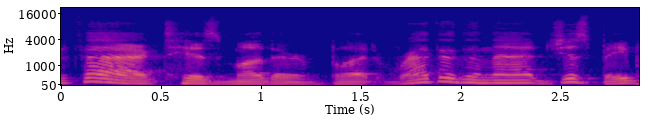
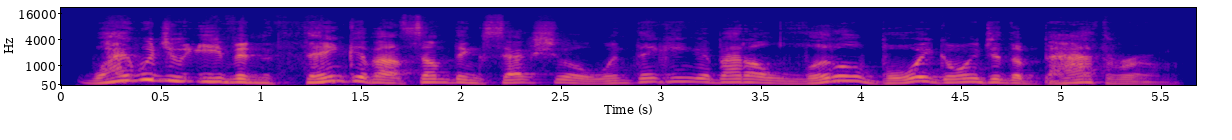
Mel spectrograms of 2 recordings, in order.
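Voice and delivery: put-on loud sarcastic outburst, pitched higher; 6 semitones higher, 4 dB louder than usual. Retelling answering a rude woman about a restroom trip: imitating a loud sarcastic retort. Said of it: "very loudly".

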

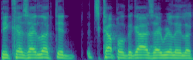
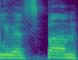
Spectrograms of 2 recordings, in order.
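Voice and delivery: ordinary talk, nothing marked

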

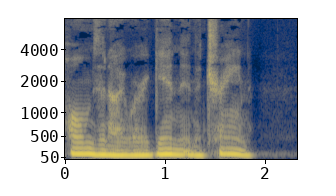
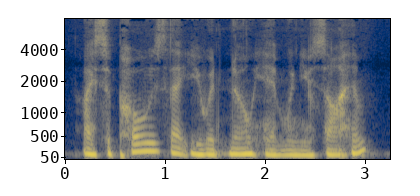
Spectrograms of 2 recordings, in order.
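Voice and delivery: usual speaking voice

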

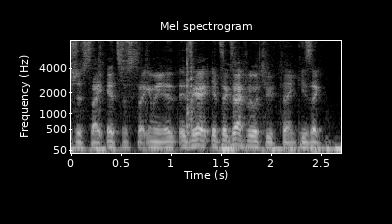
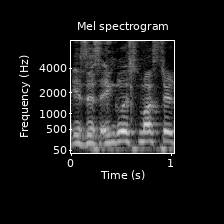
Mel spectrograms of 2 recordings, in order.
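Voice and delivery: angry yell, pitched higher; 11 semitones higher than usual. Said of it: "screaming at the guy behind the counter".

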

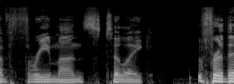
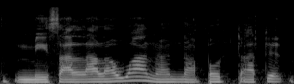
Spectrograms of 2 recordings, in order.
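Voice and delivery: put-on alien voice, quieter and slower; 7 dB quieter than usual. A comedian shows a friend a movie-creature impression: Jabba the Hutt impression. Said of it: "That's my Jabba the Hutt impression".

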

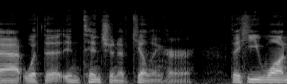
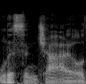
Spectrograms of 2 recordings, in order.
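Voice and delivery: hard, flat, cutting, dismissive delivery; 4 semitones lower, 5 dB quieter than usual. Retelling a scene where an immortal shuts a woman down: imitating a character shutting someone down hard. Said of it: "I do the whole".

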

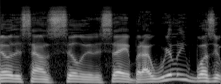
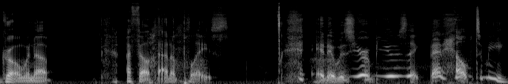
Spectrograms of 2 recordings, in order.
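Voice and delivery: put-on emotional voice, higher and quieter; 6 dB quieter than usual. Retelling what a fan told him: imitating someone getting emotional. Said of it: "he starts to get emotional and he says".

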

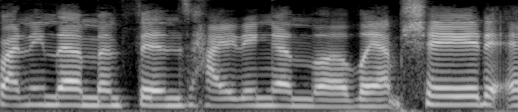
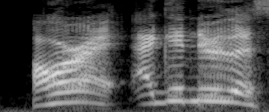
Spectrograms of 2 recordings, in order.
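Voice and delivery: high-pitched cartoon character voice; 5 semitones higher than usual. Asked by another speaker for a character impression, doing a Jake impression. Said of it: "this is Jake".

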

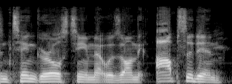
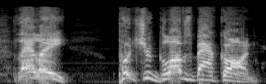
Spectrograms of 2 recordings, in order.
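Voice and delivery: put-on yell, much higher pitch, slower; 11 semitones higher than usual. Retelling a dad yelling across the field at his daughter, imitating a dad yelling. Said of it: "you hear this dad yelling across the field".

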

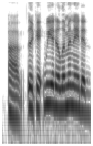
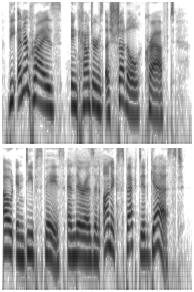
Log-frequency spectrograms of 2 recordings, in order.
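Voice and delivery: teaser-style promo blurb narration read. Doing an impression of a Netflix episode summary: Netflix summary impression. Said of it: "I'm gonna do an impression of what the Netflix summaries lately have been".

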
